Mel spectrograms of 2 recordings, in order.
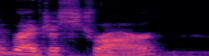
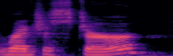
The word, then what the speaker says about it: registrar: up to be a registrar yes i am actually putting an extra r in there it's not register it's registrar r-a-r make sure you can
